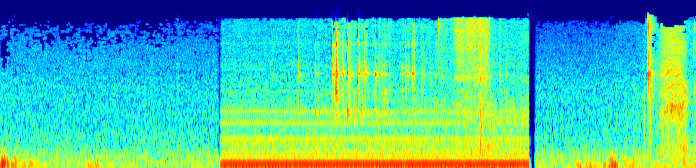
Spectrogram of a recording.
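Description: A steady low hum with a stack of overtones, cut in abruptly about three seconds in and cut off just as abruptly about a second and a half before the end, with faint clinks over it. Before it, only faint low rustling.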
